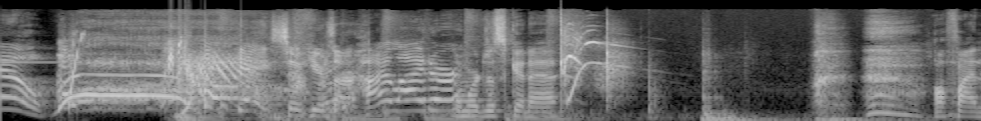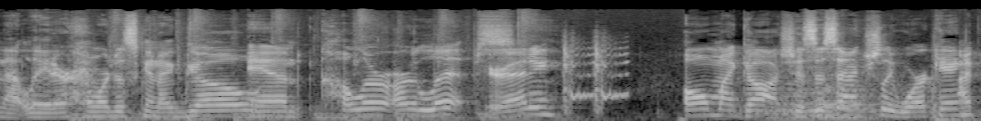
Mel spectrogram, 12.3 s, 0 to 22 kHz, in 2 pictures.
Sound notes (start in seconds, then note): 1.0 murmurs; 4.0 top pops off; 5.0 gasps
